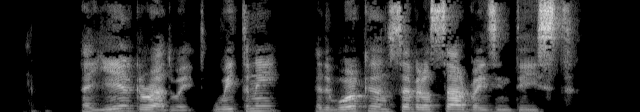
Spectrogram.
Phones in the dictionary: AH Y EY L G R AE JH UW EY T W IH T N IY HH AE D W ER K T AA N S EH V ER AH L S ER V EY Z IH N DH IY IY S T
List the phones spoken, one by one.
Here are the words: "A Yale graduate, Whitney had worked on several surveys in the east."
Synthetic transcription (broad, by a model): AH Y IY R G R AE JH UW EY T W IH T N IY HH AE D W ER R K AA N S EH V ER AH L S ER V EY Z IH N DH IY IY S T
